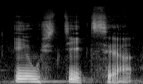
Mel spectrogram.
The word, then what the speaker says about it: Iustitia: There is written Ivstitia, and it's pronounced Iustitia.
